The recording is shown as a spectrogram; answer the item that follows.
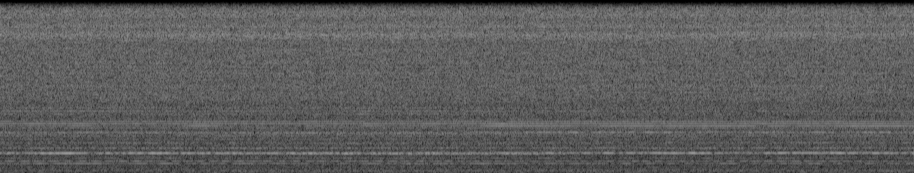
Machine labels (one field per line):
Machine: pump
